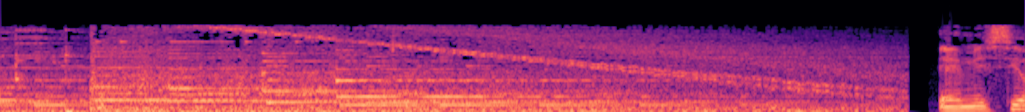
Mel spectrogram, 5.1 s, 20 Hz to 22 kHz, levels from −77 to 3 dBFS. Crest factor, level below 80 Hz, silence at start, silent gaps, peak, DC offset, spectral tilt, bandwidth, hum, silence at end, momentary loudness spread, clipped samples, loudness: 12 dB; -22 dBFS; 0 s; none; 0 dBFS; under 0.1%; -4.5 dB/octave; 8.8 kHz; none; 0 s; 9 LU; under 0.1%; -13 LUFS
